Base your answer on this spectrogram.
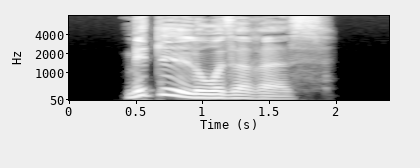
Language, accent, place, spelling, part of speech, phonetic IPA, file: German, Germany, Berlin, mittelloseres, adjective, [ˈmɪtl̩ˌloːzəʁəs], De-mittelloseres.ogg
- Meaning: strong/mixed nominative/accusative neuter singular comparative degree of mittellos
